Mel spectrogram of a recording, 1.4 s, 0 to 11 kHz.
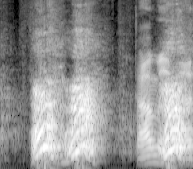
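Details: Odin, a German Shepherd, gives two loud, harsh barks, each drawn out and split into two pulses, about 0.8 seconds apart.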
